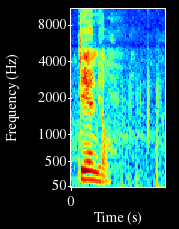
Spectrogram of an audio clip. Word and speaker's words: Daniil: I've been calling Ortiz I've been calling Daniil because his spells de nie l but I passed his mother the way up and she said they pronounce it Daniel just like it was da en he had Burke hits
